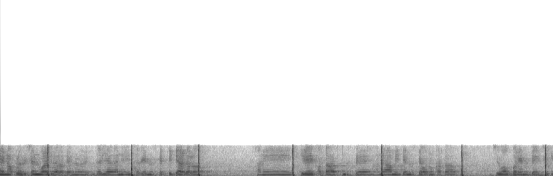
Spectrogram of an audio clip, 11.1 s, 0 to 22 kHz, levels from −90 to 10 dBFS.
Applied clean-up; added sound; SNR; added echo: none; Wood; 4 dB; reverberation time 2.1 s.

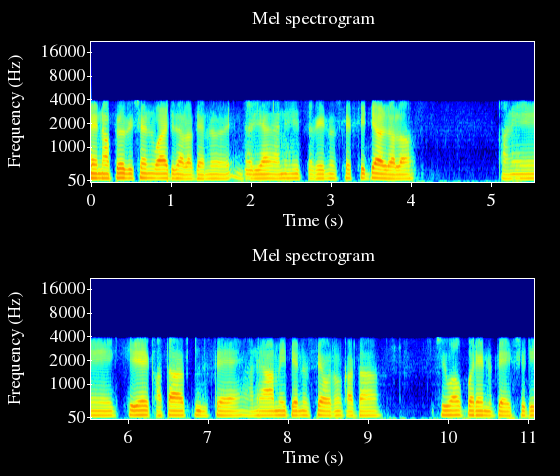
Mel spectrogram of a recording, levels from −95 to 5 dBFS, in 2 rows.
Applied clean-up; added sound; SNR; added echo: neural separator model SepFormer WHAMR!.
